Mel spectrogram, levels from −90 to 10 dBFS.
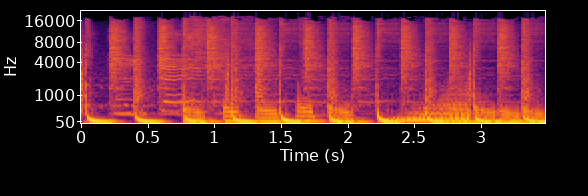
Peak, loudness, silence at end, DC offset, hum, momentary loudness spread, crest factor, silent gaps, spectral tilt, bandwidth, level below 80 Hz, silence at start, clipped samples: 0 dBFS; -9 LUFS; 0 s; under 0.1%; none; 1 LU; 6 dB; none; -4.5 dB/octave; 19 kHz; -8 dBFS; 0 s; 0.3%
